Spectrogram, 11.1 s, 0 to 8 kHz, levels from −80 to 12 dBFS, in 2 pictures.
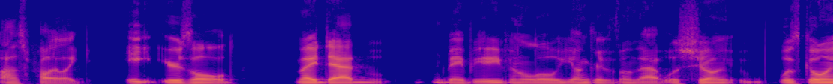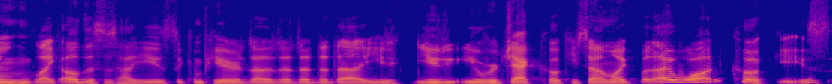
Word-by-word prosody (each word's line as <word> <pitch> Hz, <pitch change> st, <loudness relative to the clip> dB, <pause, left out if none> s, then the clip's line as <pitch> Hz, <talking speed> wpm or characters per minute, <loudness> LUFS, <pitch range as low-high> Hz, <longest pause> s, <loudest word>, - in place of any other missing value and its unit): I -, -, -3 dB
was 120 Hz, -1 st, -7 dB
probably, -, -, -3 dB
like, -, -, -9 dB, 0.2 s
8 135 Hz, -2 st, -4 dB
years 120 Hz, -2 st, +1 dB
old. 105 Hz, -3 st, +1 dB, 0.4 s
My 115 Hz, -2 st, +6 dB
dad 105 Hz, 0 st, +5 dB
m 105 Hz, -, -9 dB, 0.3 s
maybe 95 Hz, -, -5 dB
even 100 Hz, -1 st, -2 dB
a 90 Hz, -, -4 dB
little 95 Hz, +1 st, -1 dB
younger 95 Hz, +1 st, -4 dB
than 95 Hz, +1 st, -8 dB
that, 85 Hz, 0 st, -2 dB
was 105 Hz, -, -6 dB
showing 100 Hz, -8 st, -3 dB
was 115 Hz, -4 st, -2 dB
going 115 Hz, 0 st, +3 dB
like, 100 Hz, -1 st, +1 dB
"Oh, 145 Hz, +2 st, +5 dB
this 120 Hz, -1 st, -4 dB
is 120 Hz, -, -8 dB
how 130 Hz, -, -3 dB
you 120 Hz, -1 st, -4 dB
use 115 Hz, -1 st, -4 dB
the -, -, -9 dB
computer, 115 Hz, -2 st, -1 dB
dah, 105 Hz, +2 st, +1 dB
dah, 105 Hz, +1 st, -2 dB
dah, 105 Hz, 0 st, -1 dB
dah, 100 Hz, -, -3 dB
dah. 95 Hz, -1 st, +1 dB
You 105 Hz, +2 st, -2 dB
you 125 Hz, 0 st, +2 dB, 0.2 s
you 130 Hz, -2 st, +1 dB
reject 120 Hz, +2 st, +4 dB
cookies." 125 Hz, -1 st, -3 dB
I'm -, -, +3 dB
like, 130 Hz, 0 st, +1 dB
"But -, -, 0 dB
I -, -, +5 dB
want 210 Hz, 0 st, +3 dB
cookies." 135 Hz, +6 st, -3 dB
110 Hz, 250 wpm, -25 LUFS, 100-120 Hz, 0.4 s, My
